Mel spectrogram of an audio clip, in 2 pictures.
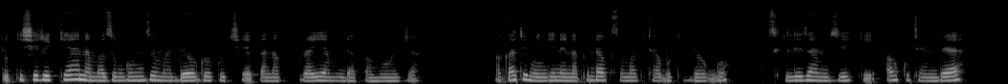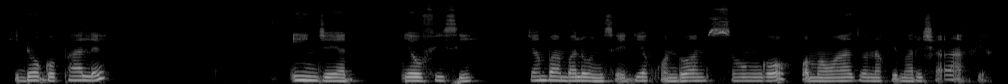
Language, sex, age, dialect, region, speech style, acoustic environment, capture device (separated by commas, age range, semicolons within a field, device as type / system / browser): Swahili, female, 25-34, Kenya - Mombasa, Kenya, anxious, silence, mobile / Linux / Chrome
